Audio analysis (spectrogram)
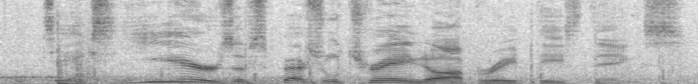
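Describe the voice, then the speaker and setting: A man's voice: fairly high pitch, wildly swooping pitch, normal speed, background noise. An actor playing a cocky young male space adventurer who leads in a breezy, joking, upbeat way, in video game dialogue. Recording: game audio under loud rain.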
